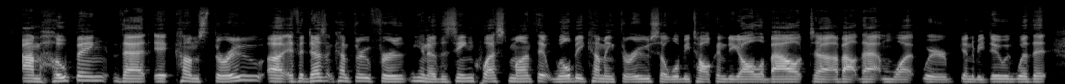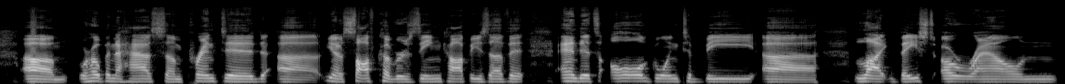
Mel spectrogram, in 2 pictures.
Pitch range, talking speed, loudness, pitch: 125-145 Hz, 195 wpm, -23 LUFS, 135 Hz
